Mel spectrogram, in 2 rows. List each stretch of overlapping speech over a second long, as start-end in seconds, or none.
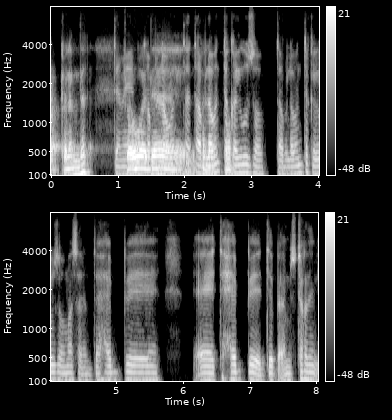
1.1-2.9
